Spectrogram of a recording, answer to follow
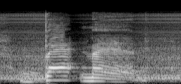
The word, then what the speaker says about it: Batman: you get back Batman notice how when I'm saying these I'm not really pronouncing that T I'm saying Batman gettin important brightening Hatrack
